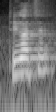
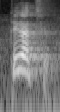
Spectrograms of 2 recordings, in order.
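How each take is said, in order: No difference in how they are said.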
